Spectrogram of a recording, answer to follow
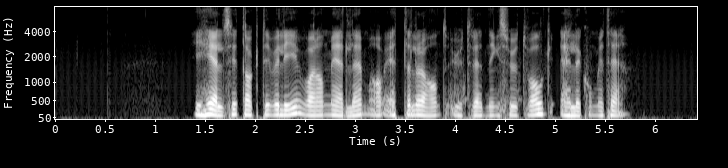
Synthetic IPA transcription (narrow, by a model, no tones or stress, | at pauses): iːheːləsɪt̪ɑkt̪ɪːʋəliːʋʋɑːɾhɑnmeːd̪lɛmɑ̰ːʋɛ̰t̪ʰɛləɾɑːnt̪ʰʉːt̪ʰɾeːd̪nɪŋsʉːt̪ʰʋɑlɡɛləkʰʊmɪt̪ʰḛː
